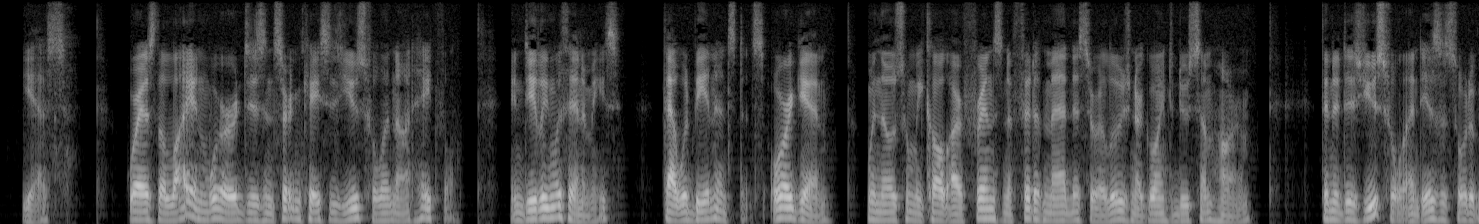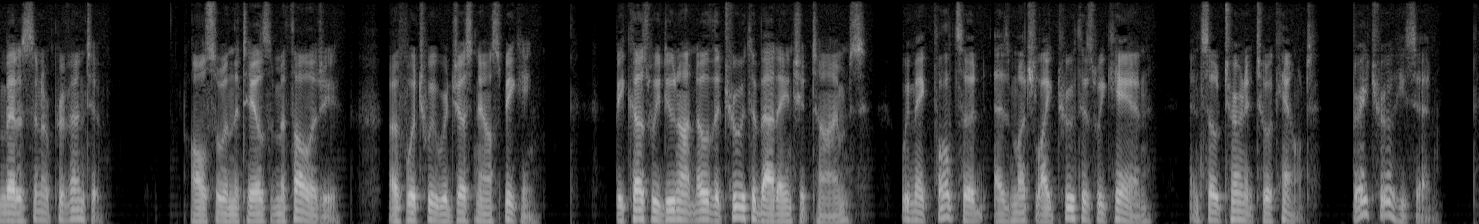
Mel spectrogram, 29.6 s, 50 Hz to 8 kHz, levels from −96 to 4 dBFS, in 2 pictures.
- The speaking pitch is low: Yes, low, 105 Hz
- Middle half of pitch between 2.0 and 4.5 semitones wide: Yes, average, 3.5 semitones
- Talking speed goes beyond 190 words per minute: Yes, average, 200 wpm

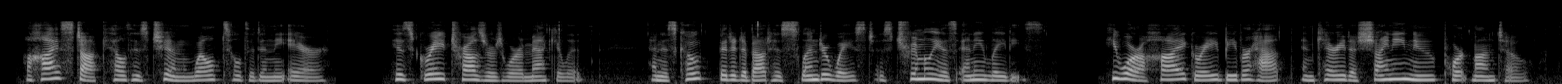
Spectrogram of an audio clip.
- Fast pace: No, average, 160 wpm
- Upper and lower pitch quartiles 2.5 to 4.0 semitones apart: Yes, average, 2.9 semitones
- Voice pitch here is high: Yes, high, 205 Hz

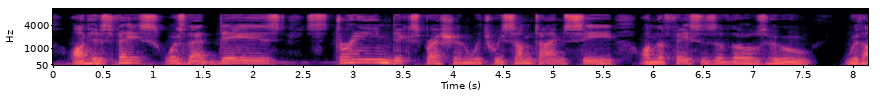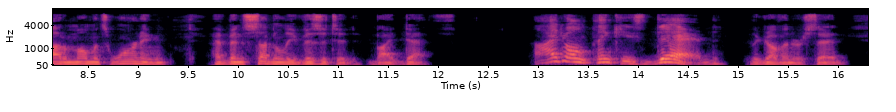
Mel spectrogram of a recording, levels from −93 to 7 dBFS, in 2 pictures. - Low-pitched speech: Yes, low, 105 Hz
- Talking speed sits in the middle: No, slow, 130 wpm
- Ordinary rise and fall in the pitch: No, wide, 5.9 semitones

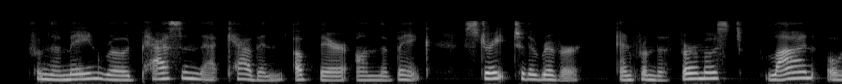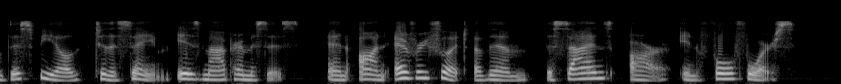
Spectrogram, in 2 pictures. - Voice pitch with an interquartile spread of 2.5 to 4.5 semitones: Yes, average, 4.0 semitones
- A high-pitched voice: Yes, high, 230 Hz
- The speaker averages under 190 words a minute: Yes, average, 150 wpm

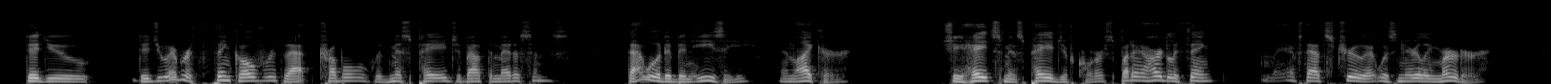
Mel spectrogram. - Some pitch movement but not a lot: Yes, average, 3.4 semitones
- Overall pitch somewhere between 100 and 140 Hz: No, medium, 150 Hz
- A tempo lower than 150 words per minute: No, average, 155 wpm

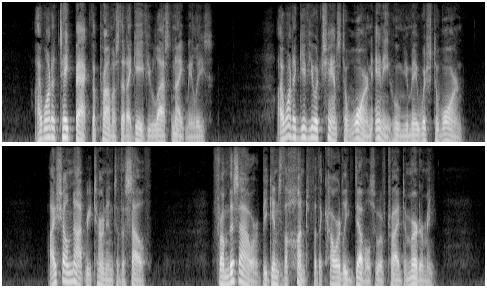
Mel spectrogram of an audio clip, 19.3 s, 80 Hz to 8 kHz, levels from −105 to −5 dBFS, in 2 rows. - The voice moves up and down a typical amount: No, wide, 6.3 semitones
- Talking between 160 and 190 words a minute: Yes, average, 165 wpm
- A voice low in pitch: Yes, very low, 95 Hz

